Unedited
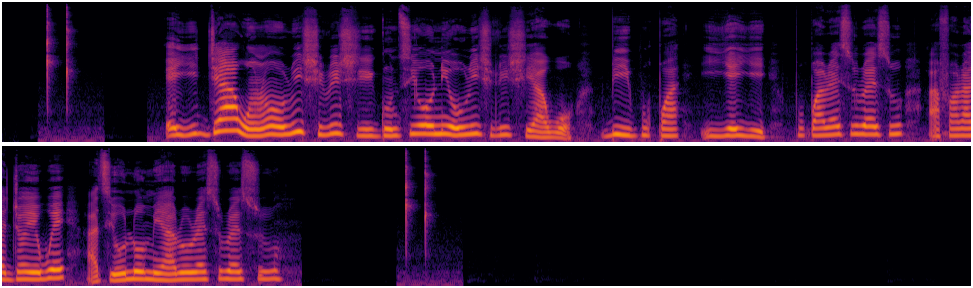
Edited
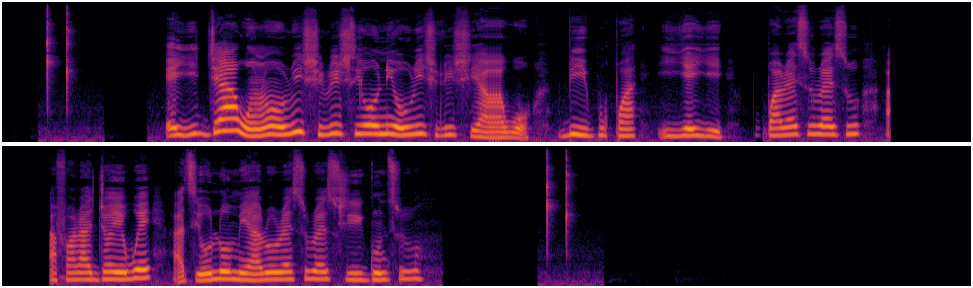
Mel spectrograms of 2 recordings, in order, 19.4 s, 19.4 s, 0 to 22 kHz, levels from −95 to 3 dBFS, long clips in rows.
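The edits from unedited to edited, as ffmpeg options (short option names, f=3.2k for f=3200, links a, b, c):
-filter_complex "[0:a]asplit=10[a][b][c][d][e][f][g][h][i][j];[a]atrim=end=3.482[k];[b]atrim=start=4.028:end=5.432[l];[c]atrim=start=5.398:end=5.432[m];[d]atrim=start=5.398:end=5.432[n];[e]atrim=start=5.398:end=5.432[o];[f]atrim=start=5.398:end=8.03,asetpts=PTS-STARTPTS,afade=t=out:st=2.102:d=0.53[p];[g]atrim=start=8.03:end=9.31,asetpts=PTS-STARTPTS,afade=t=in:d=0.004:c=hsin,afade=t=out:st=1.276:d=0.004:c=hsin,apad=pad_dur=1.29[q];[h]atrim=start=9.31:end=12.202,asetpts=PTS-STARTPTS,afade=t=in:d=0.004:c=hsin[r];[i]atrim=start=3.478:end=4.032[s];[j]atrim=start=12.198[t];[k][l]acrossfade=d=0.004:c1=hsin:c2=hsin[u];[u][m]acrossfade=d=0.004:c1=hsin:c2=hsin[v];[v][n]acrossfade=d=0.004:c1=hsin:c2=hsin[w];[w][o]acrossfade=d=0.004:c1=hsin:c2=hsin[x];[p][q][r]concat=n=3:v=0:a=1[y];[x][y]acrossfade=d=0.004:c1=hsin:c2=hsin[z];[z][s]acrossfade=d=0.004:c1=hsin:c2=hsin[aa];[aa][t]acrossfade=d=0.004:c1=hsin:c2=hsin"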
